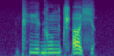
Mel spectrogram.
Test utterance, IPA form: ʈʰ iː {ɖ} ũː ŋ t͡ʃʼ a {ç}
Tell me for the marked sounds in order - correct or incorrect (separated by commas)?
correct, correct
